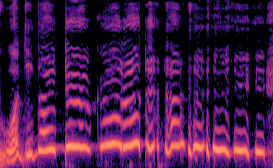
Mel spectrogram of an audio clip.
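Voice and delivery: shrill high wail, half laughing, half crying; mock wailing cry. Pastor imitating a woman crying to God, high mock wail. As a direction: howl it out like a desperate crying woman, very high and loud.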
